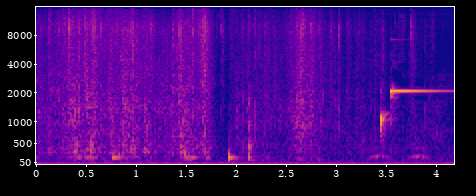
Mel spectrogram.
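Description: Plastic packaging crinkling and rustling as hands dig through bagged items in a cardboard box. Near the end a sudden single high-pitched tone starts and fades away.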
